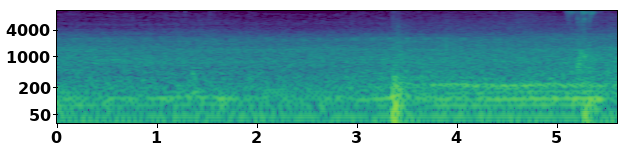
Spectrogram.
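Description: A motor vehicle's engine running nearby, a steady low hum that grows stronger about four seconds in. There is a single sharp knock just before the hum grows.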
